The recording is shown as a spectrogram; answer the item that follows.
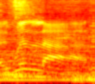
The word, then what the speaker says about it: Tooele: Just so you know, it's spelled T-O-O-E-L-E. Because we're all illiterate, so the W is implied. – Yeah. – Twilla.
